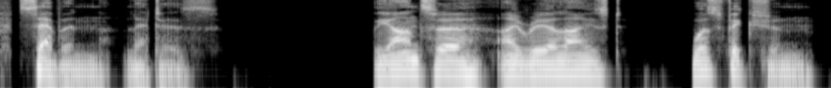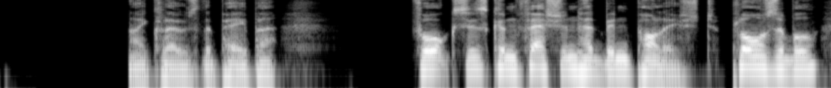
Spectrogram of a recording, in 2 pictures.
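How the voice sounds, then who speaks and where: A man performs a melancholy police inspector in an audio detective drama, with an extremely deep voice. He narrates in measured, formal, brooding sentences, his pitch rising and falling expressively in a dry, close recording. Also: no room sound, exaggerated voice. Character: melancholy, cerebral English police inspector recounting a murder case. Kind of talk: literary first-person detective narration.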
